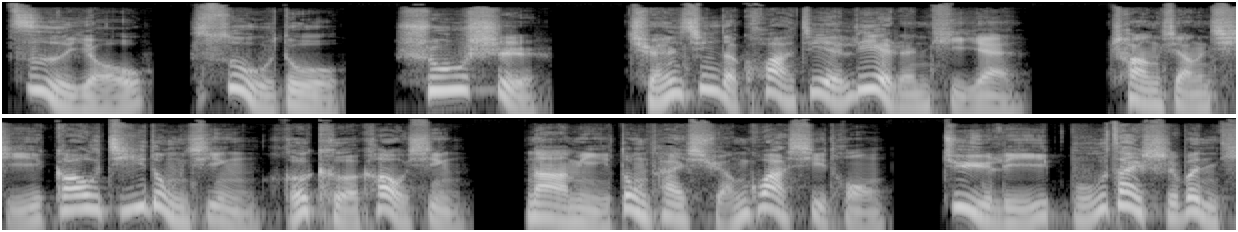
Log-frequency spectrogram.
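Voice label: Chinese Mandarin, Commercial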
